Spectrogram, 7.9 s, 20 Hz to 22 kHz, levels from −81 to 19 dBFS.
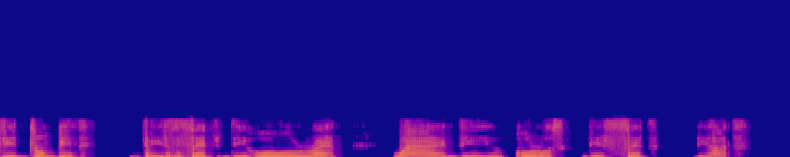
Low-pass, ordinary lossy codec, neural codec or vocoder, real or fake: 5.4 kHz; AAC, 32 kbps; codec, 16 kHz, 4.8 kbps, FACodec; fake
